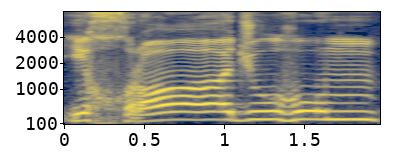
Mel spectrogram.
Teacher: হামজা শক্ত খ ভারী র ভারি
